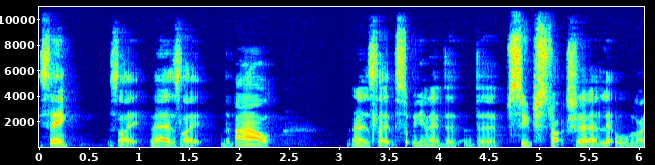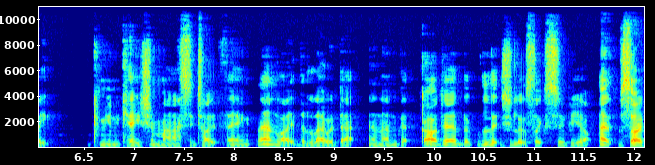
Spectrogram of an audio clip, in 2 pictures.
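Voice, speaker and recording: A man with a British accent at a fairly quick pace, dry and close with no echo, over a quiet background. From Britain. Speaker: gaming YouTuber. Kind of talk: gameplay commentary. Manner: casual, hesitant with many fillers.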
